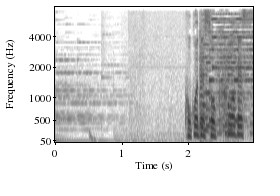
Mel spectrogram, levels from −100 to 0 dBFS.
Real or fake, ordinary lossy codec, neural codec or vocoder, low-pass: real; none; none; 7.2 kHz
